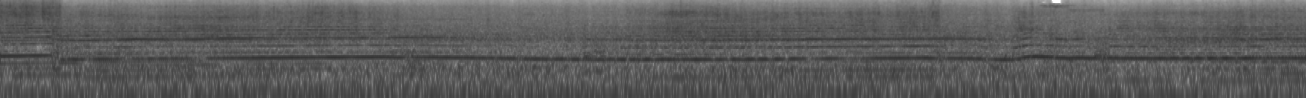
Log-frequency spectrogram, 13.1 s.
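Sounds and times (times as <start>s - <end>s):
car engine droning at high revs: 0.0s - 13.0s
sports car running ahead: 0.0s - 13.0s.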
